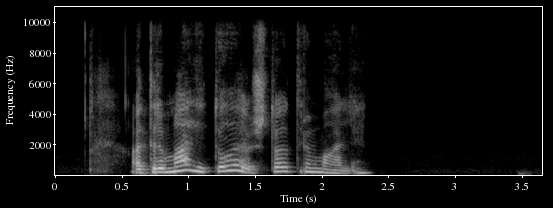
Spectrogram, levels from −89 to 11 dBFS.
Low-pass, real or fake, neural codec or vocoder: 9.9 kHz; fake; codec, 24 kHz, 3 kbps, HILCodec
